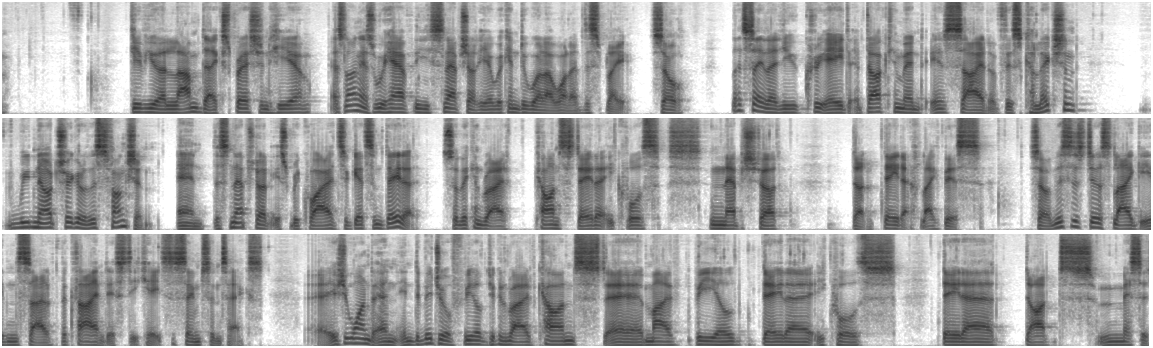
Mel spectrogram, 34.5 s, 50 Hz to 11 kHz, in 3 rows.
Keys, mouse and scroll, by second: 0.7 {, 0.9 Return, 1.9 Down, 3.2 click, 4.1 click, 5.8 click, 10.1-11.3 drag, 12.2 click, 15.2 click, 15.9-19.4 typing, 20.3 Return, 21.2 shift+;, 21.4 Return, 23.5-24.9 drag, 25.5 click, 27.9-34.4 typing.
